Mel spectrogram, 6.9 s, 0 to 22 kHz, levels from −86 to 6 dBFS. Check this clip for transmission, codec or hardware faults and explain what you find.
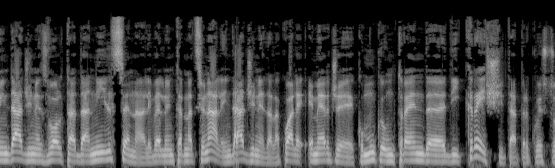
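One transmission fault is present: chunks out of order, from 2.94 to 2.98 s, between "a livello internazionale" and "dalla quale emerge comunque". A 20 ms chunk arrived one chunk late and played after its successor, so nothing is lost but three hard joins produce a brief jumbled stutter.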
